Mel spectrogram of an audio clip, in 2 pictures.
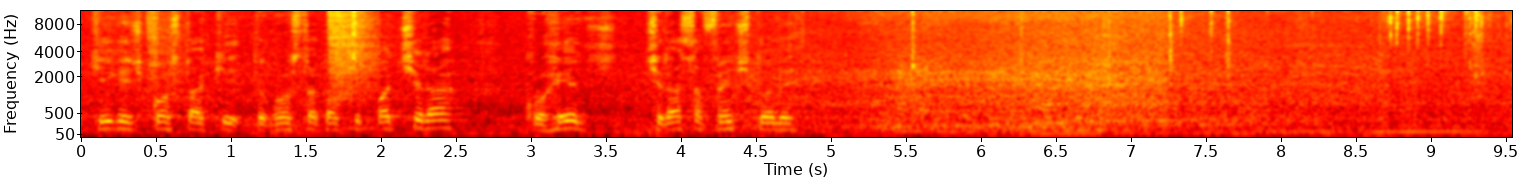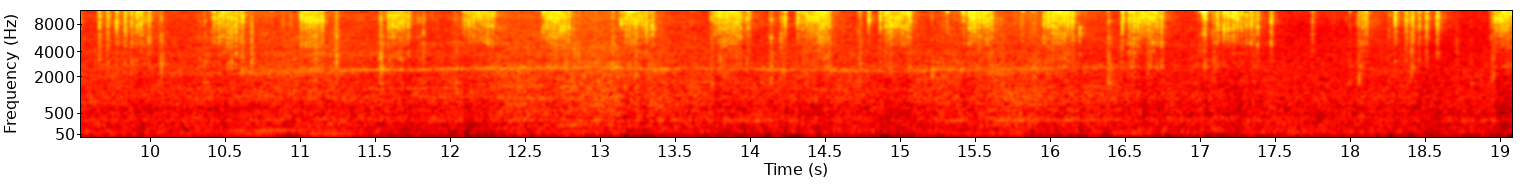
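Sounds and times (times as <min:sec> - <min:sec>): ratchet wrench clicking: 0:06.8 - 0:07.8, 0:08.6 - 0:19.0.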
